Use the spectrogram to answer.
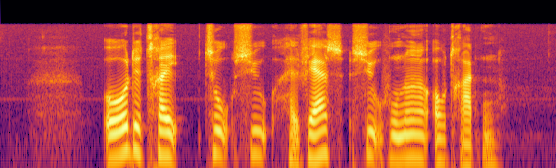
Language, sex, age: Danish, female, 57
